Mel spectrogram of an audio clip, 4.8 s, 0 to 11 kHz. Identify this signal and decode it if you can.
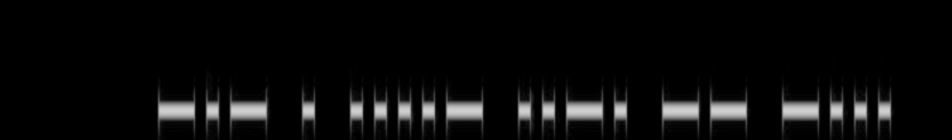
Morse code, heard as a keyed tone, about 20 wpm, 700 Hz. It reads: KE4FMB
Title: Speed Racing - USA 2x3 Call Signs 17wpm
